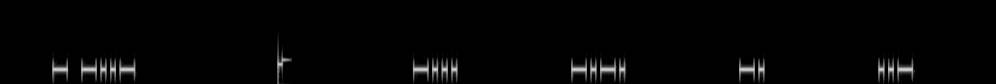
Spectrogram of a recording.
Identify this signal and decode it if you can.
Morse code, heard as a keyed tone, about 25 wpm, spaced as for 8 wpm, 700 Hz. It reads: TX BCNU
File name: Top 90 QSO Elements - 8x Character Spacing - 25wpm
